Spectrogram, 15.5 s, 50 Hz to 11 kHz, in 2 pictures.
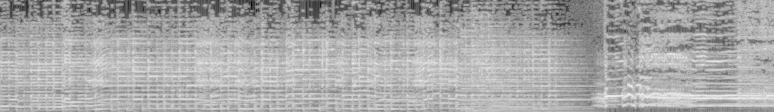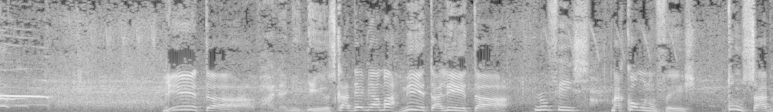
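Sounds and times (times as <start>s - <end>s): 
steady tonal music: 0.0s - 6.0s
rooster crowing: 5.9s - 8.9s
speech: 9.8s - 15.4s.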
